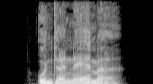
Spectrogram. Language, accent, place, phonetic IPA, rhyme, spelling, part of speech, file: German, Germany, Berlin, [ˌʊntɐˈnɛːmə], -ɛːmə, unternähme, verb, De-unternähme.ogg
- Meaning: first/third-person singular subjunctive II of unternehmen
